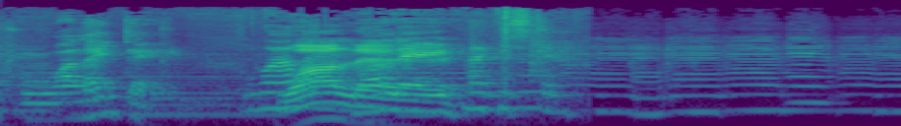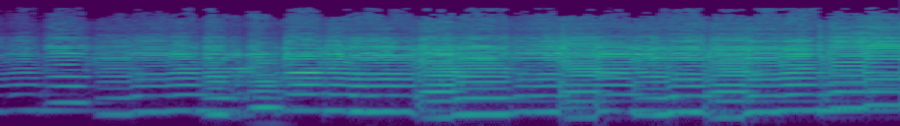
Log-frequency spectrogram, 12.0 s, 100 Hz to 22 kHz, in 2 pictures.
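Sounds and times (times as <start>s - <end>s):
bowed string melody: 0.0s - 12.0s.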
